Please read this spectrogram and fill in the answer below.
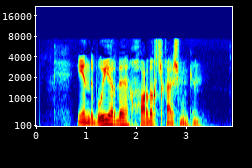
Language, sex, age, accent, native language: Uzbek, male, 18-24, Farg'ona, Uzbek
